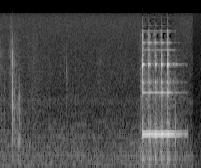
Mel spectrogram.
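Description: A bell rings rapidly for about a second, starting near the end: the signal that the word was spelled correctly.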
